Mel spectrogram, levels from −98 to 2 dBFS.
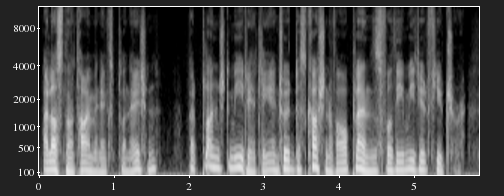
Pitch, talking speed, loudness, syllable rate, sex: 125 Hz, 195 wpm, -18 LUFS, 6.7 syllables/s, male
